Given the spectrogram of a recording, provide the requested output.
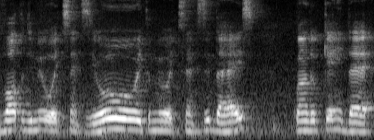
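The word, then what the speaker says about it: Kehinde: Vai contar a história, a trajetória de Kendé, há quem pronuncie Querrin, né?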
